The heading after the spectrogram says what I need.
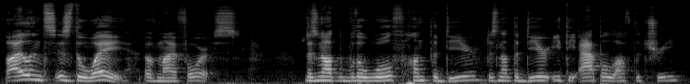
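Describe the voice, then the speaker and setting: A man's voice: sits high, steady tone, moderate pace, a bit bright. A man voicing an ancient talking tree, a stern forest guardian speaking in grave, archaic challenges. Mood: stern, challenging.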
